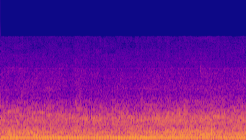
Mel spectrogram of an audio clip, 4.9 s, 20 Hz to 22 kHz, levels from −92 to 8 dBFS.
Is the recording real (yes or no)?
no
